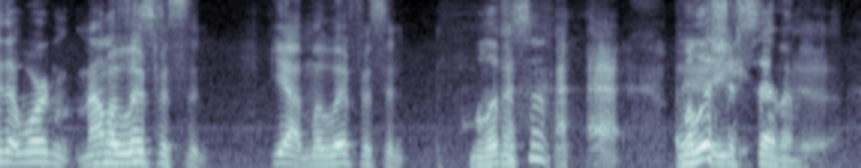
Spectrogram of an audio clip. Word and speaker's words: Maleficent: Maleficent.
